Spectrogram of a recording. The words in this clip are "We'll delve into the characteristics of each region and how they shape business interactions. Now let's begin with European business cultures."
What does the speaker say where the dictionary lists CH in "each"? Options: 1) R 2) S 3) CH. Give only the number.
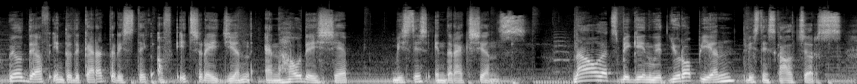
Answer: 3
